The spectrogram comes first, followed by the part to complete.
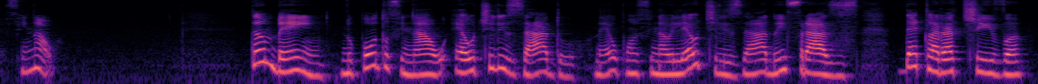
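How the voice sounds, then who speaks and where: Woman teacher, slightly high voice, slow and deliberate, sprinkles fillers while explaining. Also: darkish tone. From Brazil. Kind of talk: remote class lesson.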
